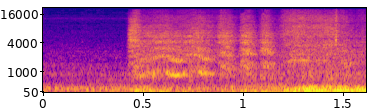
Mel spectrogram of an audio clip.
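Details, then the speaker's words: 2001 Toyota Tundra Limited work truck, 241,787 miles, cold start: silence then engine catches at once and settles into steady even idle with no misses or knocks; fires right up, no oil burning or blow-by. "Listen to it. Holy cow, thing runs good. I mean, fires right up and runs like a champ."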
